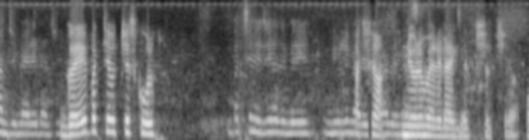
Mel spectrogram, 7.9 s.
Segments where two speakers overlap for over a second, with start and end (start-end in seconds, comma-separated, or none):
5.3-7.0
